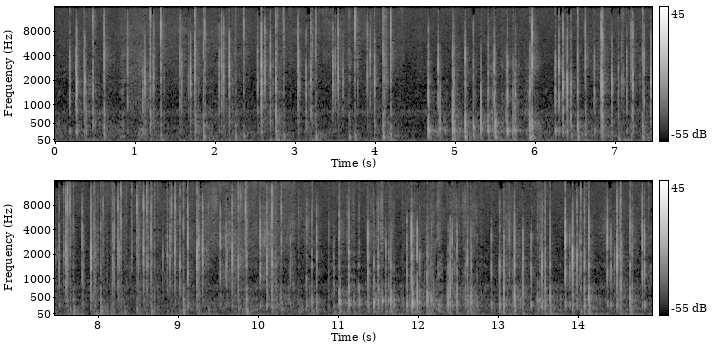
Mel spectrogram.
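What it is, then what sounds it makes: Faux leather jewelry case tapped with fingernails. Long red nails tap rapidly on the side panels of a small, hollow, tan faux-leather zippered jewelry case held from both sides. The result is a dense, steady stream of short, dull, hollow taps with a low-mid body and almost no ring. The tapping eases briefly just before the five-second mark, then picks up slightly louder for the rest of the clip.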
